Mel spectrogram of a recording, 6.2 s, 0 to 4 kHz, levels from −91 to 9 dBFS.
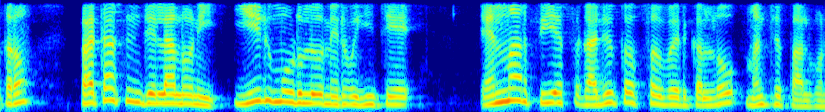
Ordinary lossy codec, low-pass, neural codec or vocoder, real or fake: none; 3.6 kHz; codec, 24 kHz, 0.9 kbps, WavTokenizer, medium speech release version 1; fake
